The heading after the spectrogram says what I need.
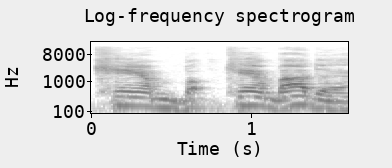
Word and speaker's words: Cambatta: And while I was writing it, I was like, my name's Cam. It rhymes directly with Bam, even swap. I like to do that, like Marcus Garvey or the Barrio brothers. So it's Cambatta at the time, and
